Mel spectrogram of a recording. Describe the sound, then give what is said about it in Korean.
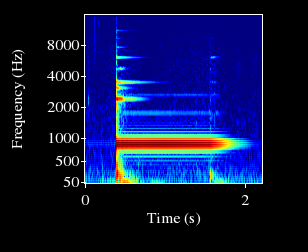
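A bright bell-like 'ding-dong-dang' approval chime from a quiz on the radio show Gayo Gwangjang rings out clearly on its own, one struck tone sustaining for over a second with a softer second strike before it fades away. “딩동댕 받은 분들과 추첨을 통해 뽑은 이행시 참여자 분들에게요.”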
